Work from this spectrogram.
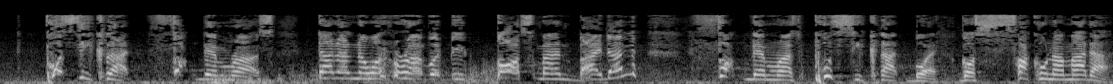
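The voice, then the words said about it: Put-on Jamaican accent. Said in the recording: “he's under fire for using a Jamaican accent”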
